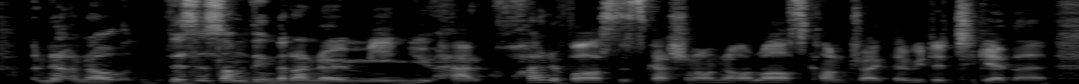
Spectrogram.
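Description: This man talks at a very fast pace with hardly any pauses. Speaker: podcast host and performer. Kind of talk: casual interview chat.

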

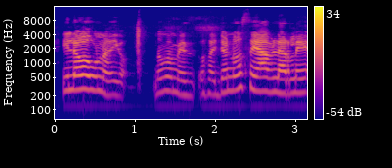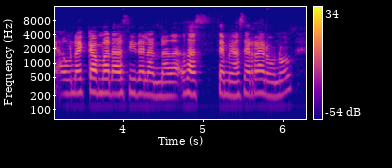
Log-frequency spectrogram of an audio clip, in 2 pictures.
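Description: A woman talks at a fairly quick pace with fairly even intonation and a fairly high pitch. She has a plain, everyday voice, heard over a quiet background. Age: 20s. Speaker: podcast co-host. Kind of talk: casual chat.

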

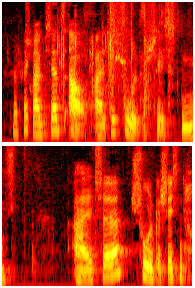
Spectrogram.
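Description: Speaking very slowly, a woman uses a fairly low pitch with lively intonation. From Germany, Westerwald. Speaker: podcast co-host. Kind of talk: casual chat.

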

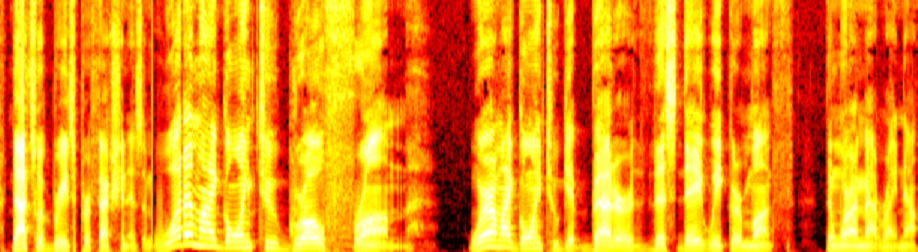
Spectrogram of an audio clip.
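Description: In a normal speaking voice, the speaker uses lively intonation at a fairly slow pace. The recording is very clean, with a silent background. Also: man, fairly high pitch for a man. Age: 40s. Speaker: podcast host and business coach. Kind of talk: motivational monologue.

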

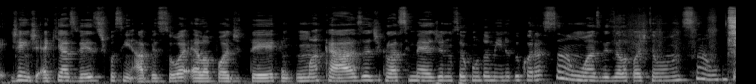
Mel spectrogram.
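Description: Over noticeable background noise, a high-pitched man rattles along at a very fast pace with hardly any pauses. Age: 20s. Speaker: actor and podcast co-host. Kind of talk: casual chat. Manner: animated.

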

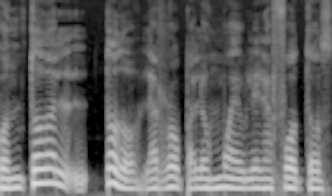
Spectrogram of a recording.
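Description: A woman in a Rioplatense accent speaks at a very deep, low pitch with a dark, mellow tone, very wide pitch swings and a fairly slow pace, in a dry, close sound with no echo on a very clean recording with a silent background. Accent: Argentine Spanish (rioplatense). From Argentina, San Nicolás (Buenos Aires province). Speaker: stage actress. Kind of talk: interview, casual chat.

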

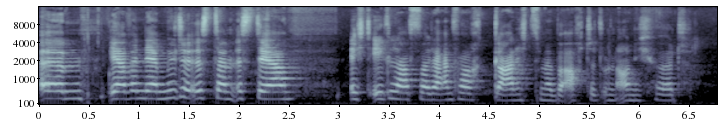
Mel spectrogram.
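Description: A woman speaks at a fairly slow pace in a high voice. Her pitch varies in an ordinary way. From Cologne, Germany. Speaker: podcast co-host. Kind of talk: casual chat.

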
